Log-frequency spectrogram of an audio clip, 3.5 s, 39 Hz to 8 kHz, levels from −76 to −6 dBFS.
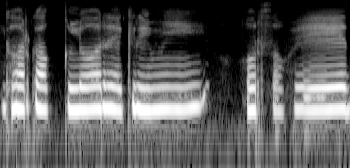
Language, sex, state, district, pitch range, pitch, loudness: Hindi, female, Jharkhand, Palamu, 245-260 Hz, 255 Hz, -12 LUFS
